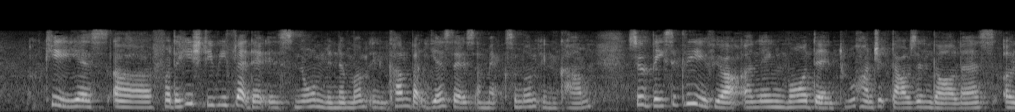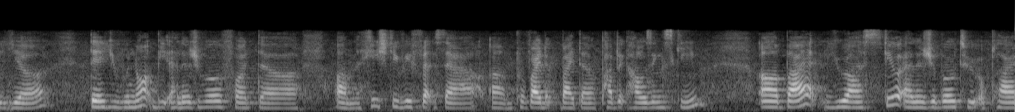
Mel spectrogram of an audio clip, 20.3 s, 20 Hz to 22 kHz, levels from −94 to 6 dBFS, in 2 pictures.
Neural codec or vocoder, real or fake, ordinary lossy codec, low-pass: codec, 16 kHz, 4 kbps, X-Codec, WavLM features, trained on Multilingual LibriSpeech; fake; none; 7.2 kHz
